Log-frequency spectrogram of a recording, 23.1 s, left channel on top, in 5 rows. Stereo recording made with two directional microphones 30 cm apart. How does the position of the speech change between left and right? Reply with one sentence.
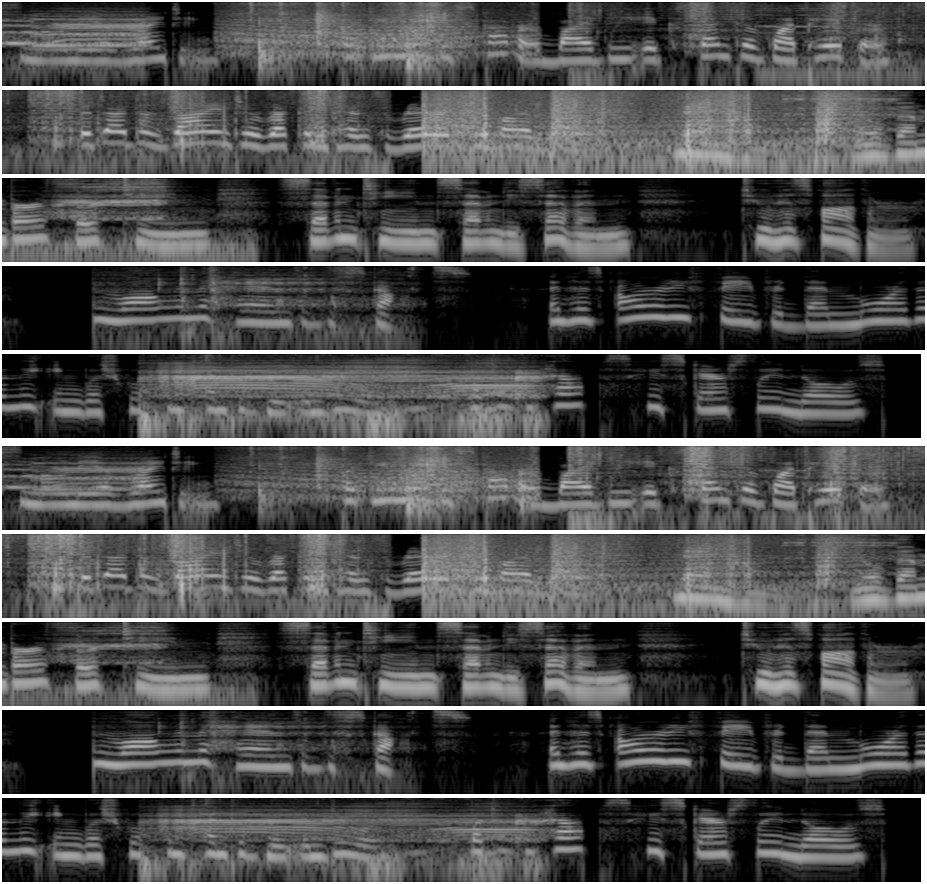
You can hear the speech go left and come back.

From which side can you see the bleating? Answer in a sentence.
In this clip you hear the bleating on the left.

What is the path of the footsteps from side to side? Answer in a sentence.
You can hear the footsteps move from left to right and back again.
